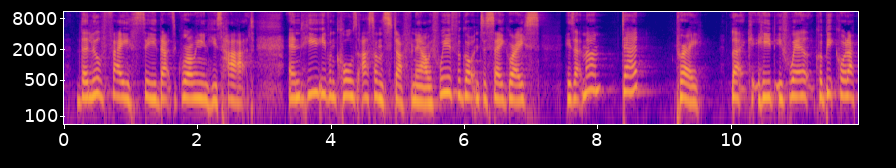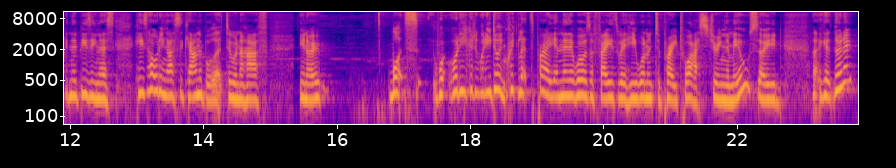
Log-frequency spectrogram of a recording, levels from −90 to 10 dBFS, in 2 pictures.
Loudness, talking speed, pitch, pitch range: -17 LUFS, 210 wpm, 235 Hz, 220-275 Hz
